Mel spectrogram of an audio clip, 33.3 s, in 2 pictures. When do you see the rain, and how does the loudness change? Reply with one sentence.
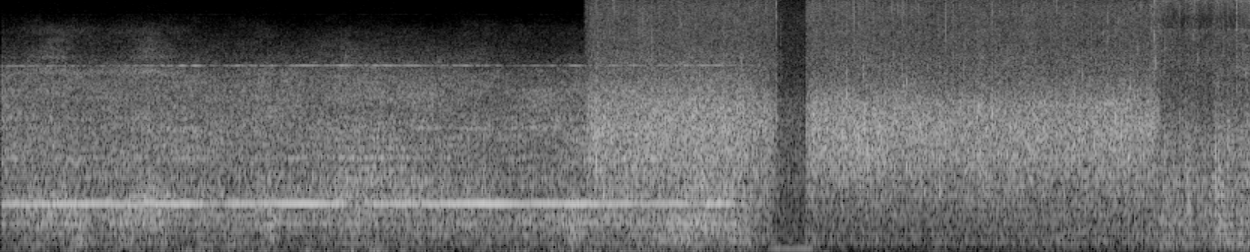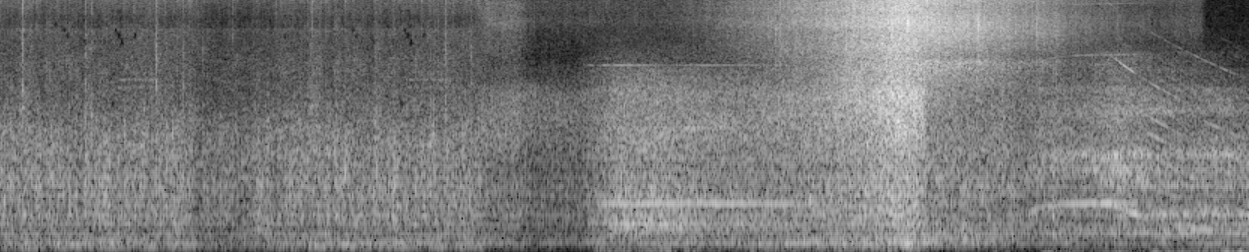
The rain can be heard from 7.8 to 33.2 s, getting louder.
